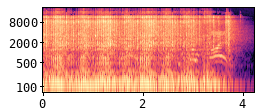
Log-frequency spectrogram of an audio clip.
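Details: Custom rock bouncer side-by-side bought sight-unseen at online auction, seller claimed it worked; low, uneven chugging that barely runs, then sags and dies, with heavy blow-by smoke noted, consistent with failed crankshaft bottom-end bearings.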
